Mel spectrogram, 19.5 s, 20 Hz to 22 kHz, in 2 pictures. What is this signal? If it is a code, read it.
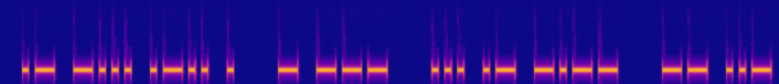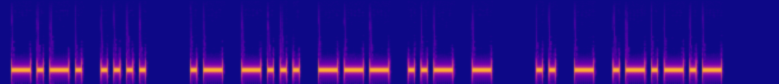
Morse code, heard as a keyed tone, about 15 wpm, 700 Hz. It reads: ABLE TO SAY MUCH ABOUT IT.
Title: Sentences from Top 1000 Words - Review Part 2 - 15wpm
